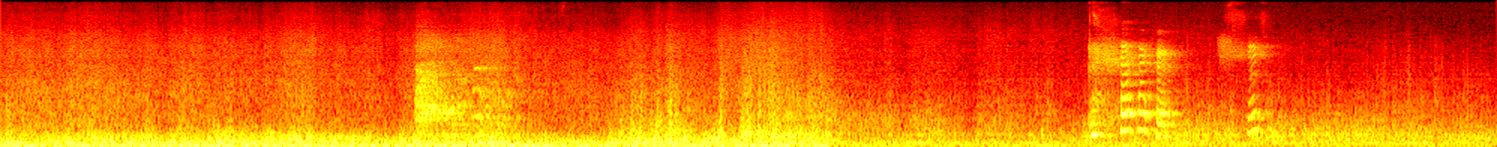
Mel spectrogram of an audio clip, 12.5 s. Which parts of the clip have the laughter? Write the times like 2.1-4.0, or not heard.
3.5-4.3, 8.7-10.6.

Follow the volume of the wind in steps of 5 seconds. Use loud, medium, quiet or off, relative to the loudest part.
loud, loud, medium.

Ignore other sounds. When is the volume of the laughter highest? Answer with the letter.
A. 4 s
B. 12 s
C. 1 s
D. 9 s
D.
